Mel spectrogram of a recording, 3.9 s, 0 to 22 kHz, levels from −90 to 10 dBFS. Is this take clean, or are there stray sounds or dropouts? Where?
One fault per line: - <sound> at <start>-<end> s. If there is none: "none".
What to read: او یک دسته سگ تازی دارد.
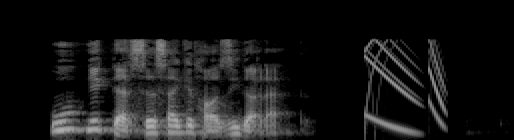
- chirp at 2.7-3.4 s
